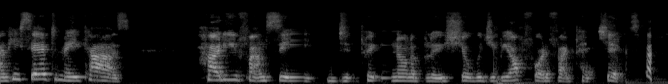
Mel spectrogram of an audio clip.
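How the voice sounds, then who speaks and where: In a Northern Irish accent, a woman speaks at a moderate pace with a fairly low pitch and ordinary pitch variation. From Northern Ireland. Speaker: singer-songwriter. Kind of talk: interview.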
